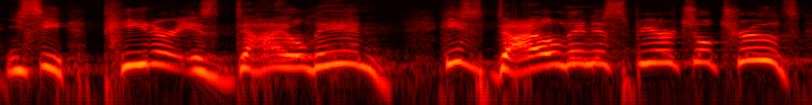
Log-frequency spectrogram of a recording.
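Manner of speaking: high, loud, rising preacher's fervour; fired-up pulpit delivery; fervent preaching. Acted. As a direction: build the excitement toward the peak. Preacher builds to fervent peak.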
